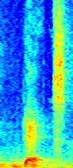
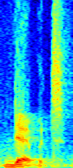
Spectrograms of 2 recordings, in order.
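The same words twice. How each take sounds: First: No b sound is heard before the t. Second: A b sound is heard before the t. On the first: The speaker calls it right. "the noun is debt" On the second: The speaker calls it wrong. "not debt"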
